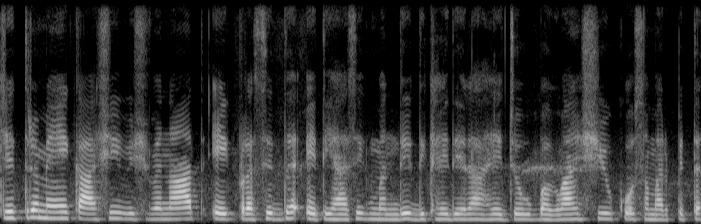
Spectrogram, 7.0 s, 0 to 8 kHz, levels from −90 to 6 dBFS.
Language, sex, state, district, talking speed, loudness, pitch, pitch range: Hindi, female, Bihar, Gopalganj, 155 wpm, -19 LUFS, 190 Hz, 185-205 Hz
